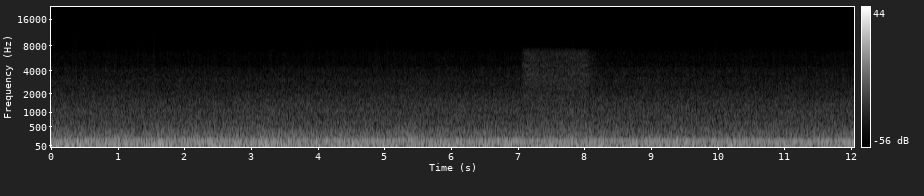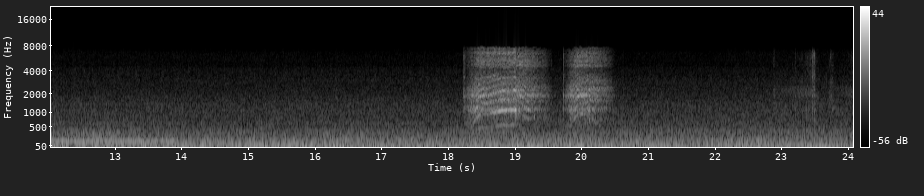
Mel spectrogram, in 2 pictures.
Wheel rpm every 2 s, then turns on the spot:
0, 0, 0, 0, 0, 0, 0, 0, 0, 50, 0, 0.
none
